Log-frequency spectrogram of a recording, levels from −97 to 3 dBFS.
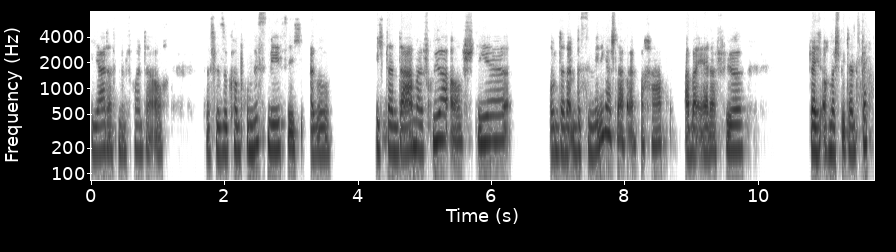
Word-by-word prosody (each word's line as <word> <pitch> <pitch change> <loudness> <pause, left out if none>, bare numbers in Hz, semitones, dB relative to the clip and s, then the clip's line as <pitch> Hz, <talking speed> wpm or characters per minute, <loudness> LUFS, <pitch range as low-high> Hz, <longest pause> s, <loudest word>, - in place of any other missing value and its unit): ja, 185 0 0
dass - - -4
mein - - -5
Freund 185 0 -8
da - - -4
auch - - -4 0.5
dafür 180 - -3
so 180 - +1
kompromissmäßig 190 - 0
also 90 0 -1 0.7
ich 195 - -3
dann 185 -2 +2
da 175 - +4
mal 195 -2 +2
früher 245 +5 +2
aufstehe 235 - 0 0.6
und 175 +1 -2
dann 175 - +2
halt - - +3
'n - - -2
bisschen 185 -1 -3
weniger 285 +6 +4
Schlaf 305 +2 -1
einfach 310 -8 -3
habe, 110 +1 -3 0.2
aber - - +3
er 90 - +2
dafür 190 - +1 1.0
vielleicht 180 -1 +6
auch - - +1
mal 180 -1 +3
später 180 - +1
ins 180 - -1
Bett 215 +1 0
185 Hz, 175 wpm, -24 LUFS, 175-215 Hz, 1.0 s, vielleicht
